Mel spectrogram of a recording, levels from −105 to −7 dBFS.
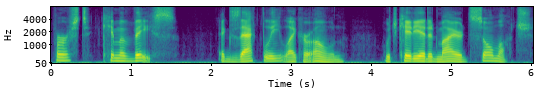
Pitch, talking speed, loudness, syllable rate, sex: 125 Hz, 140 wpm, -20 LUFS, 3.9 syllables/s, male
